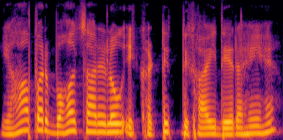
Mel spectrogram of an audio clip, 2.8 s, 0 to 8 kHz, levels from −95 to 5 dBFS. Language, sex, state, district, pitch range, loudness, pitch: Hindi, male, Jharkhand, Ranchi, 140-190 Hz, -14 LUFS, 160 Hz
